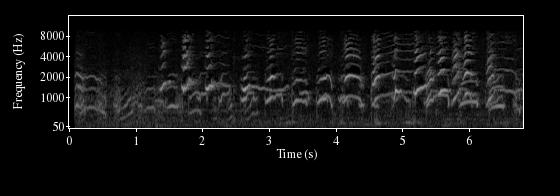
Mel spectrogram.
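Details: Puppies whimpering and yelping: a busy overlapping stream of high, wavering whines that bend up and down, several per second, with no other sounds.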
